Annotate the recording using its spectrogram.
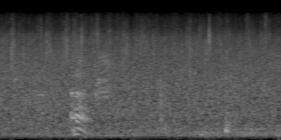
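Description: Steady rain falling, an even hiss of drops with no break.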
